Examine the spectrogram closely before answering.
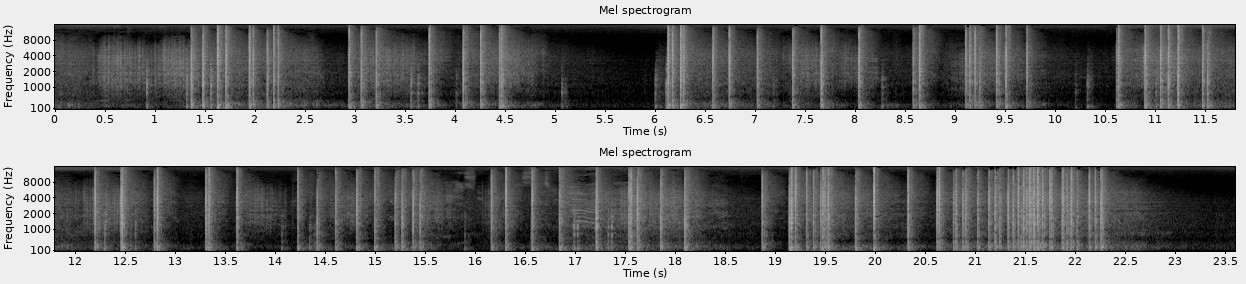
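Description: Fireworks display: aerial shells bursting in quick clusters of sharp bangs, with stretches of dense crackling. The sound drops out to silence briefly a few times.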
